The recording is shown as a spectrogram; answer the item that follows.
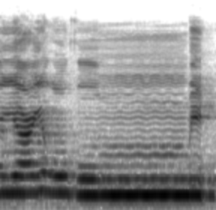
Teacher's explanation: یہاں پر میم ساکن کے بعد حرف با ہے تو یہاں پر اخفا شفوی ہوگا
